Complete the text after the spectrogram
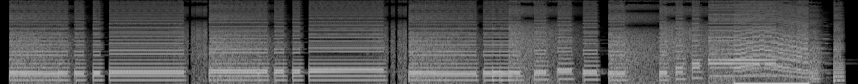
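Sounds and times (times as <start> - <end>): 
silly march melody: 0.1 - 8.4.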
